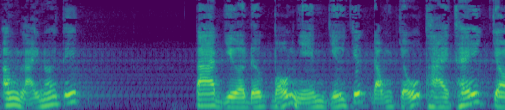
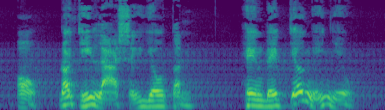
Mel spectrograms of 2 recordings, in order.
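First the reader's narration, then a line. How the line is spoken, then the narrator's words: Kindly smiling old man. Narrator (Vietnamese): Lão mỉm cười hiền từ và nói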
